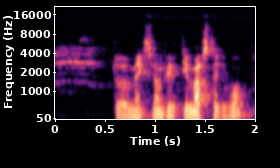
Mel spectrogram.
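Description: A man's voice speaking a short phrase of narration.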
